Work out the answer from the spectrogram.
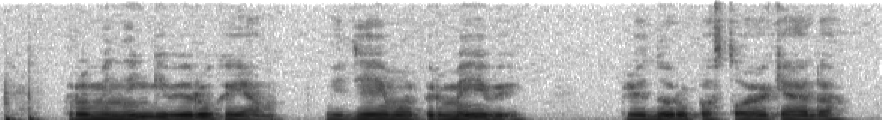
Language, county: Lithuanian, Kaunas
